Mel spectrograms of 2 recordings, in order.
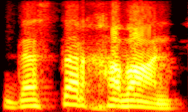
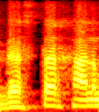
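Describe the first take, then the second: First: दस्तरख्वान as "dastar-kha-waan"; as written. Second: दस्तरखान ending in "khaan", no w; as pronounced. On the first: Teacher reads out what is written, w sounded. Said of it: "लिखा क्या गया है?". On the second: Teacher answers how we read it, w left silent. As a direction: drop the w to say दस्तरखान. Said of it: "लेकिन हम लोग क्या पढ़ते हैं?". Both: Shown as a demonstration.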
